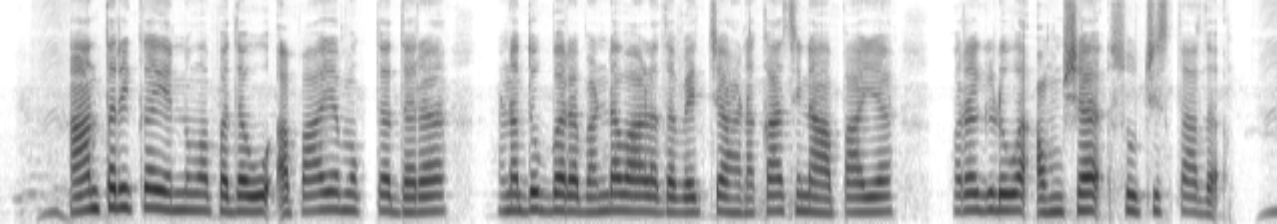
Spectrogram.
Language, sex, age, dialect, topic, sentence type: Kannada, female, 25-30, Central, banking, statement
